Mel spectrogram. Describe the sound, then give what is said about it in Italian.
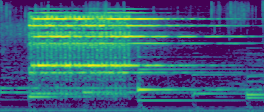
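A telephone rings at the Morici family home, loudly, a sustained trilling bell tone that shifts pitch and repeats in short bursts, with no voices present. “Perché, racconterà Enzo agli inquirenti, da un paio di settimane qualcuno si divertiva a telefonare a casa Morici”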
